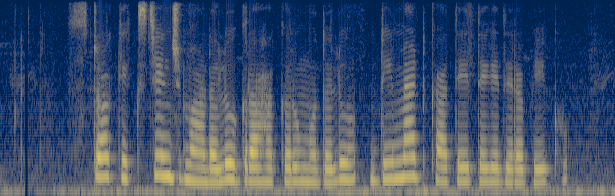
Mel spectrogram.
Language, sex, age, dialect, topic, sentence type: Kannada, female, 18-24, Mysore Kannada, banking, statement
